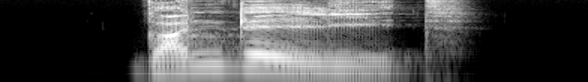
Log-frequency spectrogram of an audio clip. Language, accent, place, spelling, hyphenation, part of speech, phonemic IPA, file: German, Germany, Berlin, Gondellied, Gon‧del‧lied, noun, /ˈɡɔndl̩ˌliːt/, De-Gondellied.ogg
- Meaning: barcarole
